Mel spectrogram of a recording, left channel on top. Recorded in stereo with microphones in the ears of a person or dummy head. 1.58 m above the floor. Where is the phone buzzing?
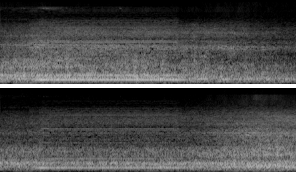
40° left (ahead or behind), 1.6 m.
